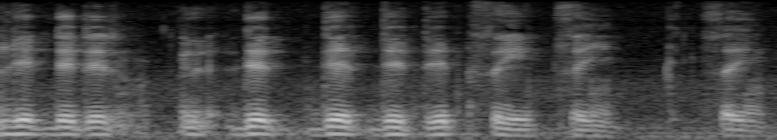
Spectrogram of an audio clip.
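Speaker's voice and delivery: stammering, repeating each word, spooked. Speaker recalls a crack loud enough to make them jump, stuttering, creeped out. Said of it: "you can hear it in my voice, because whenever I start to stutter".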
